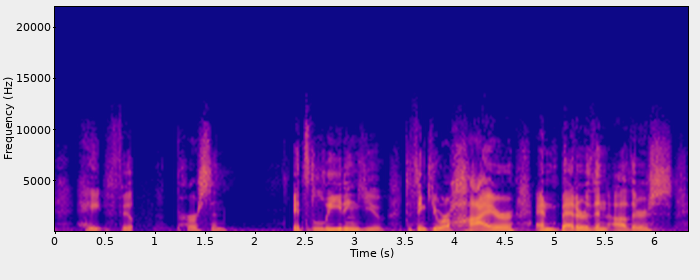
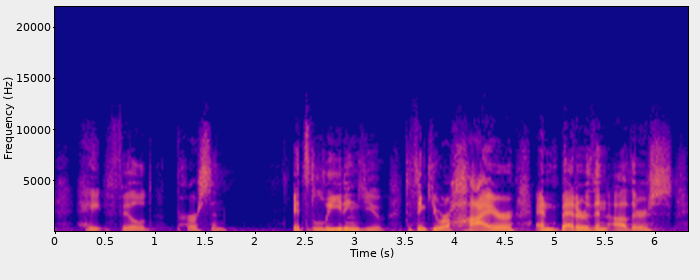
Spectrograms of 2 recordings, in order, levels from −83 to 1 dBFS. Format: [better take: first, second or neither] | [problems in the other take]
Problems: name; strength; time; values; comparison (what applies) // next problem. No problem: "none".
second | audio cutting out; at 1 s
